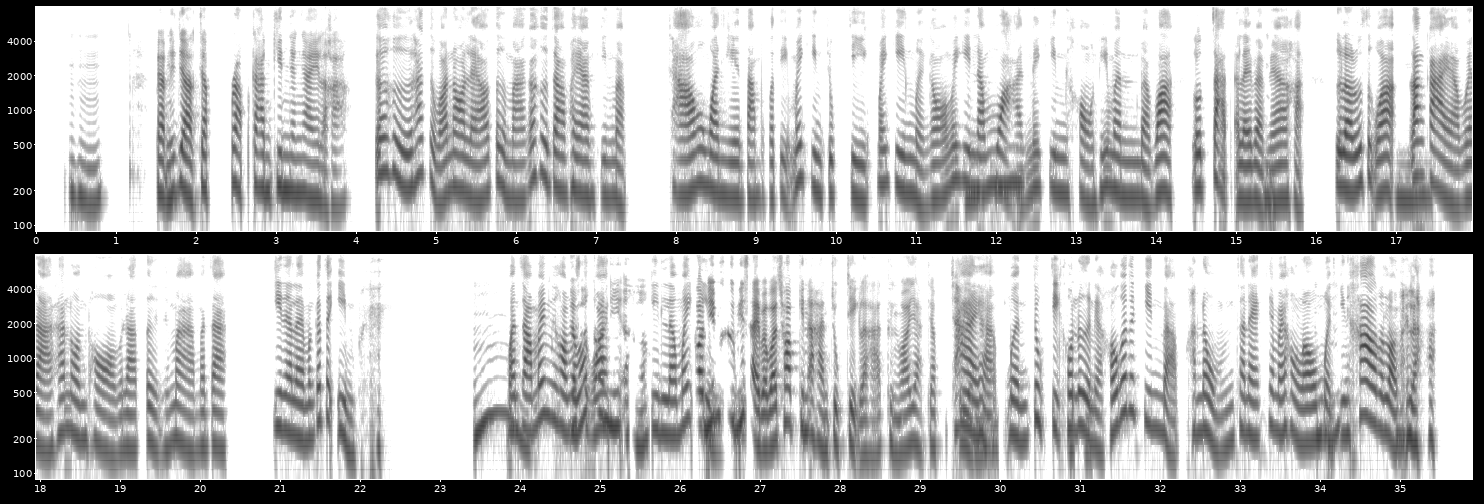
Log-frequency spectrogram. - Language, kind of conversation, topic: Thai, podcast, คุณควรเริ่มปรับสุขภาพของตัวเองจากจุดไหนก่อนดี?
- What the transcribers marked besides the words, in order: chuckle; laughing while speaking: "เวลา"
